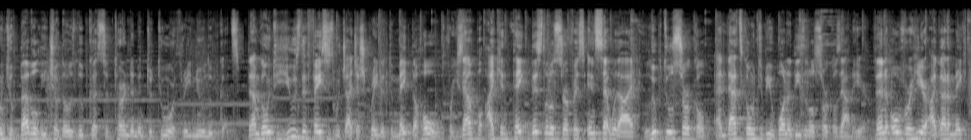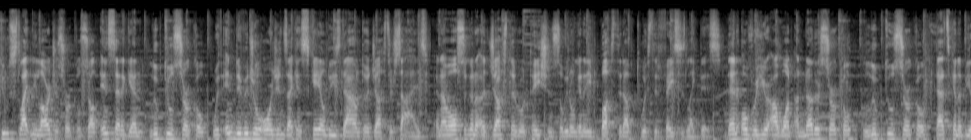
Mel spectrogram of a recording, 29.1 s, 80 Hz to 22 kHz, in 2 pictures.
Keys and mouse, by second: 0.1 ctrl+b, 3.8 click, 4.3 ctrl+shift+click, 6.9 click, 7.5 ctrl+shift+click, 8.6 i, 9.5 w, 10.4 s, 13.8 shift+click, 14.6 ctrl+shift+click, 15.8 i, 16.6 w, 17.6 r, 17.7-18.3 drag, 18.6 s, 20.7 shift+middle click, 21.0 ctrl+KP_Add, 21.0 r, 22.1 click, 22.3 shift+click, 22.5 r, 23.0 ctrl+KP_Add, 23.8 r, 25.2 r, 25.4 3, 26.4-28.8 typing.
